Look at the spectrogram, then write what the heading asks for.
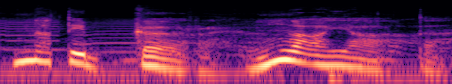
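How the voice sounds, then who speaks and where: A man's voice: a little high, very animated, very slow, dark tone, exaggerated voice. A man narrates a radio drama serial in a dramatic announcing style over music. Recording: music under the voice. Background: musical instruments.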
